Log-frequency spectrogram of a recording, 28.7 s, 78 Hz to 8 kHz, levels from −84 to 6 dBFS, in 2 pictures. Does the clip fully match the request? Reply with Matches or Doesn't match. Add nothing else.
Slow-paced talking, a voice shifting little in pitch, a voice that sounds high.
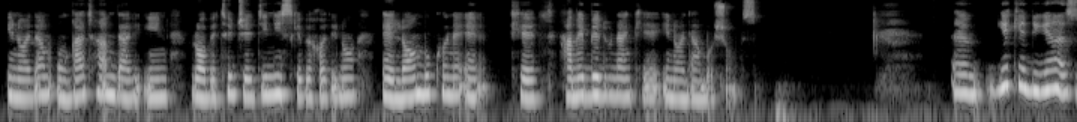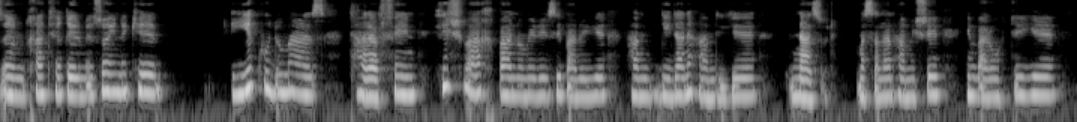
Matches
